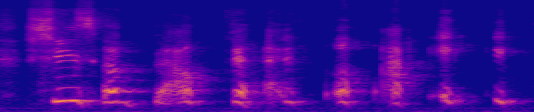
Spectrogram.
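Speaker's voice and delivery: high, slow, laughing through it; the cat's tough line, laughed out high and slow. Retold or imitated. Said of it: "The cat said".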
